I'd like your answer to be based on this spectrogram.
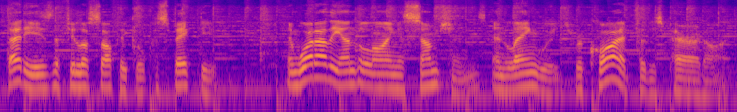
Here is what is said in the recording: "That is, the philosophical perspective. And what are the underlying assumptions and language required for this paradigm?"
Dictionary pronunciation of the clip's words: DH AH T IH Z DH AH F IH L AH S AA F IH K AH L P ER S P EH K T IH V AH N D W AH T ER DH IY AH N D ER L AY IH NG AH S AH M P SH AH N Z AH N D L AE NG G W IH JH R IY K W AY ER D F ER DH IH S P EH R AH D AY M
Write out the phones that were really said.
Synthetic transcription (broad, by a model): DH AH T IH Z DH AH F IH L AH S AA F IH K AH L P ER S P EH K T IH V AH N W AH T ER DH IY AH N D ER L AY IH NG AH S AH M P SH AH N Z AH N L AE NG G W IH JH R IY K W AY ER D F ER DH IH S P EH R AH D AY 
